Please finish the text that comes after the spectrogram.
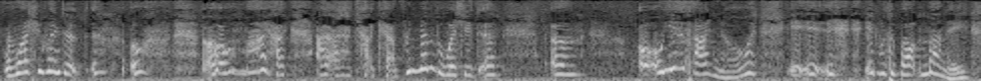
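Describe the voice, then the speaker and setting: A high, wavering-in-pitch old lady, frail, anxious and muddled, speaks hesitantly. It is vintage radio drama with muffled sound and light noise. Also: expressive, a little slow. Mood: confused, anxious. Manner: hesitant, fluttery. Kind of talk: old-time radio acting.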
